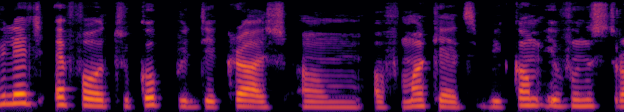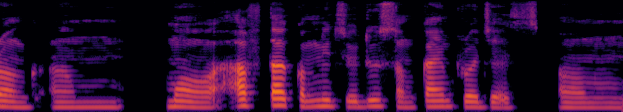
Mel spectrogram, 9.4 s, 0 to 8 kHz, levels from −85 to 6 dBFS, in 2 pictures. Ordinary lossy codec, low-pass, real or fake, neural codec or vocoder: none; none; real; none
